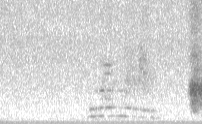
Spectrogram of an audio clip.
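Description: Near silence: a faint steady low electrical hum, with one very faint short call that rises and then falls in pitch about a second in.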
